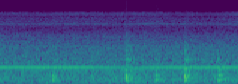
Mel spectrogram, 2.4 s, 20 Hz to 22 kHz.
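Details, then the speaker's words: Nissan RB30 engine rebuild for a GQ Patrol: bare cylinder head set on the block without bolts shows light under it, giving dull, uneven thunks every third to half second as it rocks; neither the head nor the block deck is flat. "That's the head rocking. Hear the dunk dunk? There is nothing flat or true about this cylinder head or engine block, for the record."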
